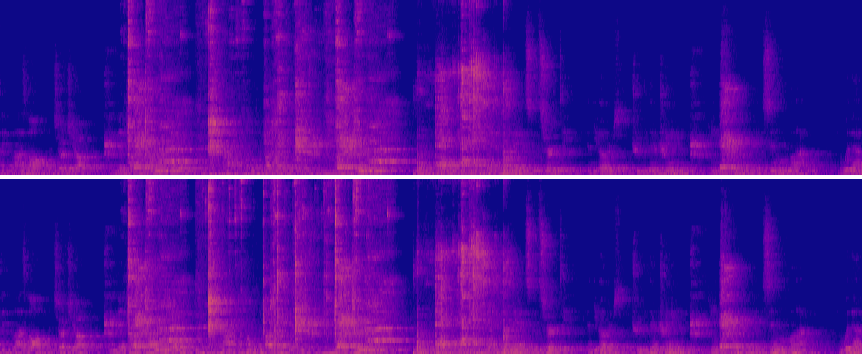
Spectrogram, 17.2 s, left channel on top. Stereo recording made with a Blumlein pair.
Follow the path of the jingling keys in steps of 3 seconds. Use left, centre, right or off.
centre, right, right, centre, off, off.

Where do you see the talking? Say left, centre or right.
centre.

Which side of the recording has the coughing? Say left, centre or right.
centre.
